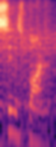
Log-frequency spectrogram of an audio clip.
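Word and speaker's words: Sinspawn: to pronounce that but it's a scene spawn so it's kind of like a spawn from sin you know you know be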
